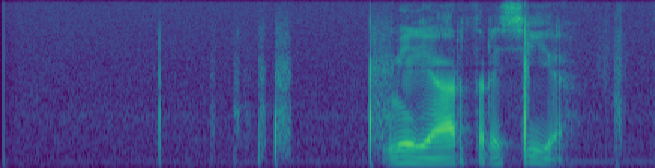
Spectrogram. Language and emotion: Russian, neutral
